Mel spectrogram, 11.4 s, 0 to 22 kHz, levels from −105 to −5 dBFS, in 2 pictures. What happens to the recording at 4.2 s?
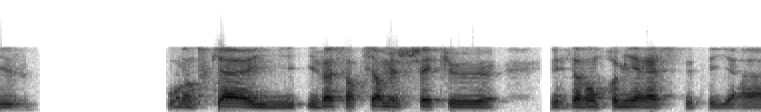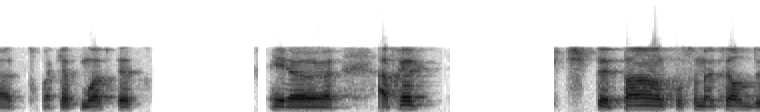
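Nothing goes wrong at 4.2 s: the speech carries on intact through that moment, with only the narrow band of the G.711 telephone coding it passes through.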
